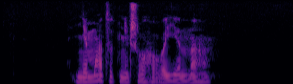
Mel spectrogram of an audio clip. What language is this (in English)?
Belarusian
